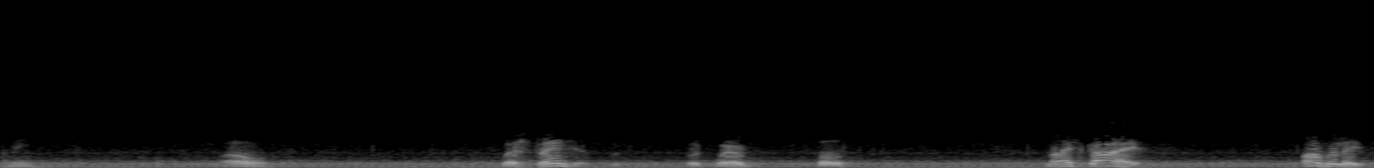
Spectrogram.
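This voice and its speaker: Edgy, stammering motorist who tries to appease, swinging pitch, vintage radio drama on a thin noisy recording. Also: male voice, very animated, slow pace, pauses often, narrow, tinny audio. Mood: nervous, placating. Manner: hesitant, stammering, anxiously placating. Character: nervous, shifty male motorist trying to appease. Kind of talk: old-time radio thriller acting.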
